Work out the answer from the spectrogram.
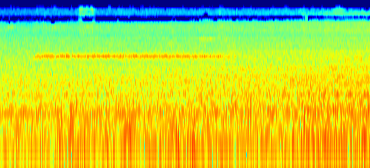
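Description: Bombardier Traxx electric locomotive hauling ICR coaches into the platform, its low rumble growing louder as it nears. A high, steady squeal starts about half a second in and lasts about three seconds.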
